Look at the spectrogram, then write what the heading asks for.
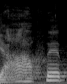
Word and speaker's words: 야훼: 그 이름, 히브리어로 하면, 읽으면 야훼입니다. 야훼. 그리고 구약 성경에 여호와 하나님이라고 기록되어 있잖아요. 여호와라는 이 말은 이 구약 성경을 독일어로 번역하는데요. 독일 사람들이 야훼 발음이 안 돼요.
